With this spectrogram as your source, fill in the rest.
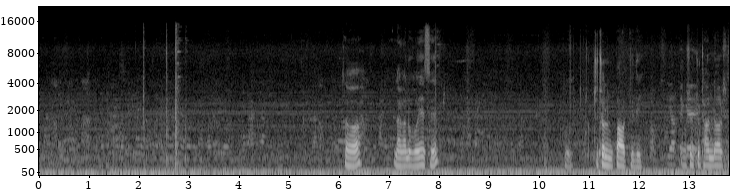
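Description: Hands handle circuit boards and cables with light taps and scrapes on a table.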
